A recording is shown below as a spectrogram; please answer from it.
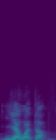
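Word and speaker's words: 八幡: ciel en japonais oui pavillon ça se dit Yawata et c'est également une autre manière de prononcer le nom du Cami de la guerre hatchiman il n'en fallait pas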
